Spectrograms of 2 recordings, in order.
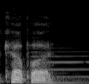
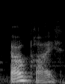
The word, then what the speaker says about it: ka pai: Good work is ka pai. I know that. Cow pie? No, not cow.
